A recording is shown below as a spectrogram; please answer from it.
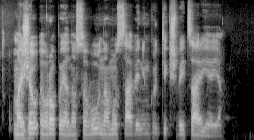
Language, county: Lithuanian, Vilnius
